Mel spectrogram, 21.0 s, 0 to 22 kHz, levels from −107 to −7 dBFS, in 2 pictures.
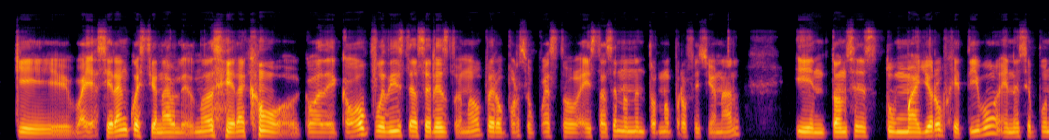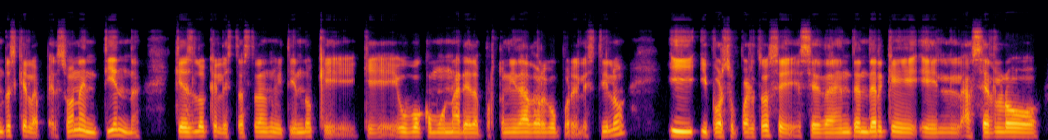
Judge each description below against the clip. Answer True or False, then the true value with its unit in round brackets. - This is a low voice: True (120 Hz)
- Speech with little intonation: True (1.8 semitones)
